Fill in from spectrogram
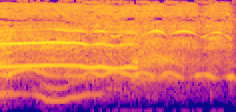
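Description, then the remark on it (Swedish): Roe deer mating calls: a continuous, high, thin whining squeal with a wavering pitch that dips early and then rises and flutters, lasting about two seconds with no talking. “Och det här var ett ganska nytt läte. Ja. Rådjur, det var en skräll.”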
